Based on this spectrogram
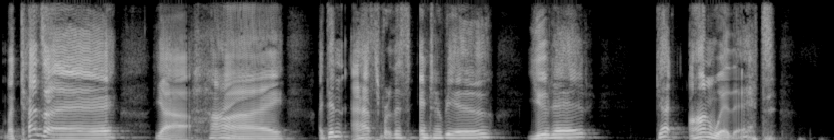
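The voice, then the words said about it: Imitates another person's voice. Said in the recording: “I'm going to have to do an impression here... Start my impression job.”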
